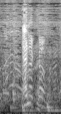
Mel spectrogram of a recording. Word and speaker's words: Vanakkam: Vanakkam.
